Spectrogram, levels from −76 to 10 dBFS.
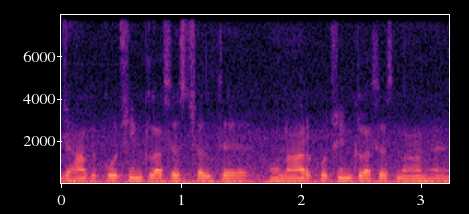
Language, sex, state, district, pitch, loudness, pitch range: Hindi, male, Chhattisgarh, Raipur, 130 Hz, -15 LUFS, 125-135 Hz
